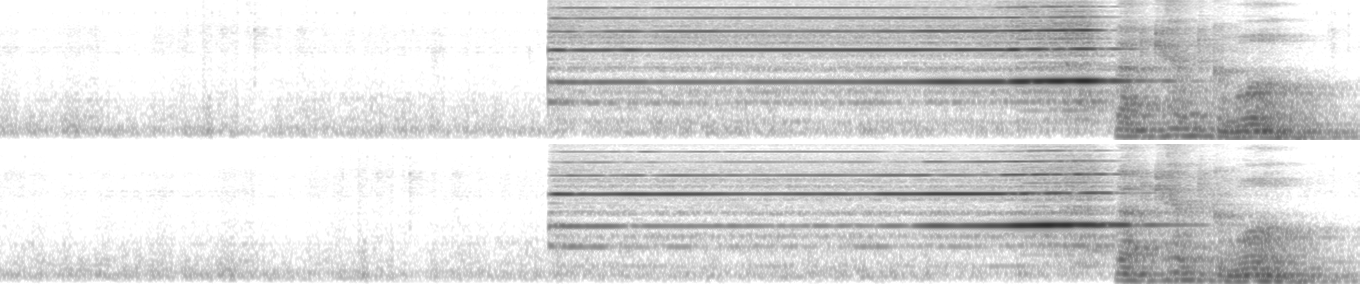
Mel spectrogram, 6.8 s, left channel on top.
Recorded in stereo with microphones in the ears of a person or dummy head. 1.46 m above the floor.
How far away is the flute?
About 0.6 m.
